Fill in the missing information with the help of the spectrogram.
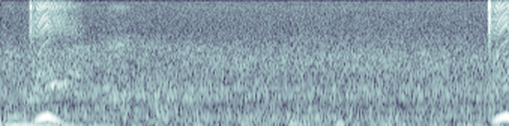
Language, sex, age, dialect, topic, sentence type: Marathi, female, 31-35, Varhadi, banking, question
